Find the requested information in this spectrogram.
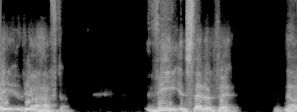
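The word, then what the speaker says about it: וְאָהַבְתָּ: V'ahavta. It's v'ahavta with a vase.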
